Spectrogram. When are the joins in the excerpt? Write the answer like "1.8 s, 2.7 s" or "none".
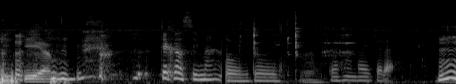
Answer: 2.2 s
